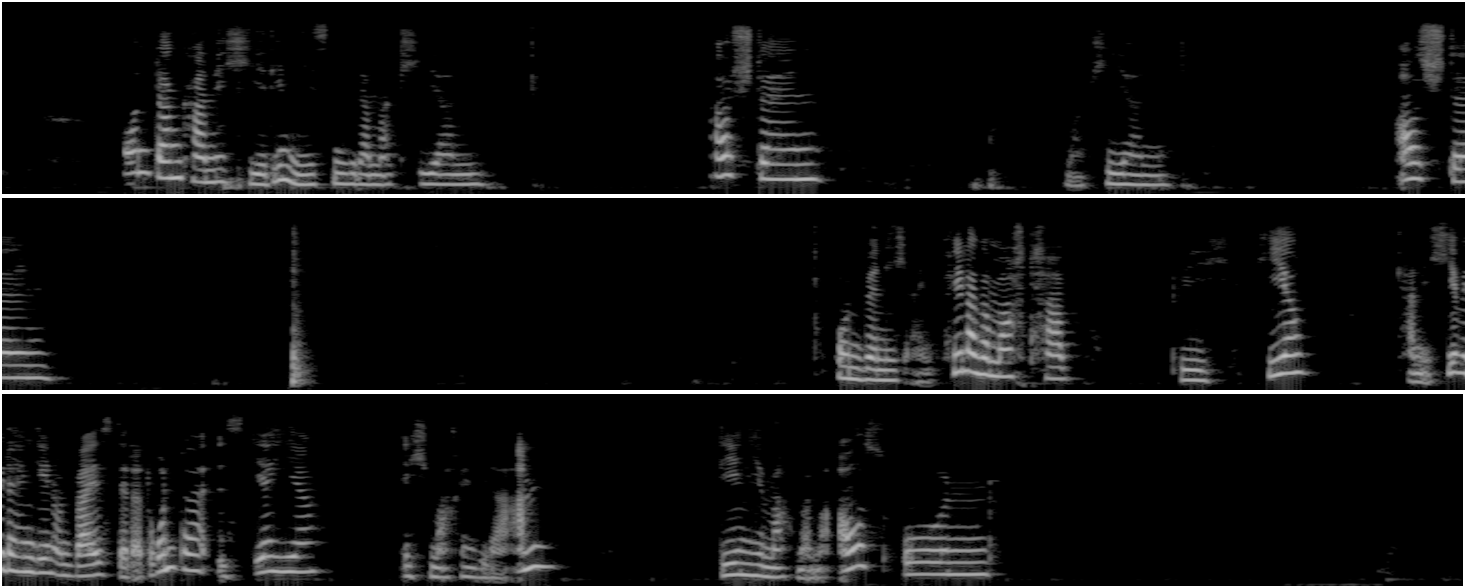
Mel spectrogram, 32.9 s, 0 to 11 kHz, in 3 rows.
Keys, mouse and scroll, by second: 1.7 shift+click, 2.9 shift+click, 7.4 shift+click, 32.7 click.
